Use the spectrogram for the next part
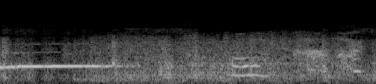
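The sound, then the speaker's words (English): A train roars along in a loud, steady rushing rumble, with a thin metallic squeal rising briefly at the start and again near the end, as it runs through a long cutting between rising embankments and into a tunnel. “In the tunnel, see? The embankments are rising either side of the train.”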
